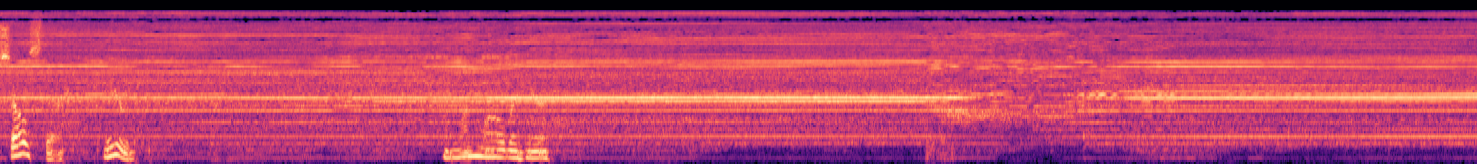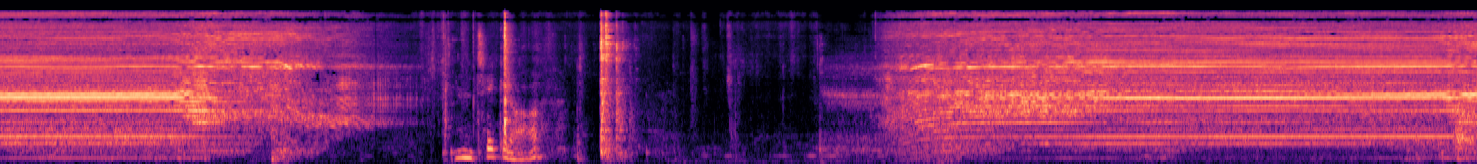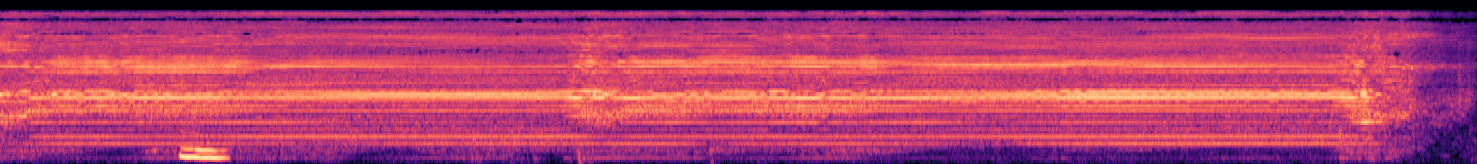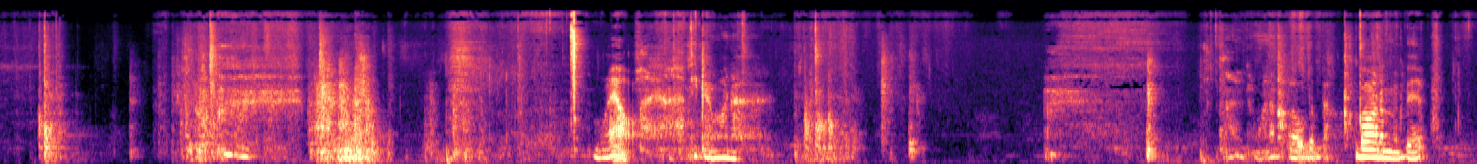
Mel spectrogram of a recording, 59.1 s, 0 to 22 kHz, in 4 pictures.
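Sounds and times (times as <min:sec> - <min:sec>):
electric blower whining: 0:00.0 - 0:19.1, 0:23.4 - 0:45.0, 0:46.1 - 0:48.0, 0:48.7 - 0:50.1
knocks and handling noises: 0:52.2 - 0:53.7.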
